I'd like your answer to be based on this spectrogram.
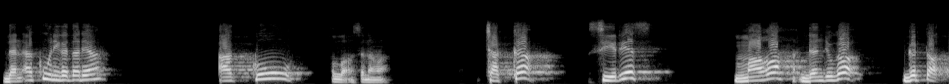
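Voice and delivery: high, drawn-out emphatic words; mock-threatening emphasis; stern emphasis. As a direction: punch each word, spaced by pauses. Preacher stressing the man's harsh manner.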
